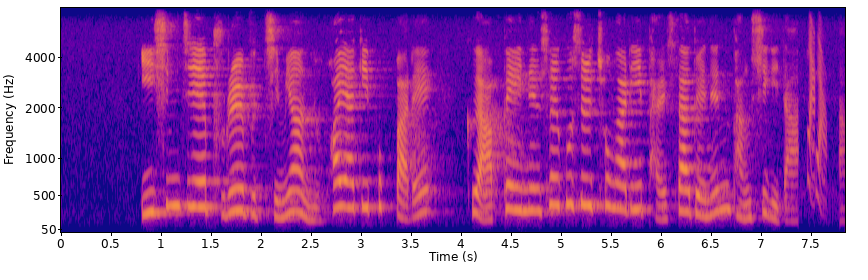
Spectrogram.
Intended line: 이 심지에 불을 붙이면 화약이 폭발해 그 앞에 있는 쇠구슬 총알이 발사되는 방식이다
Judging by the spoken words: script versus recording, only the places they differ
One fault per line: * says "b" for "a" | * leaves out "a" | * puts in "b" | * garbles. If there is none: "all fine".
all fine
